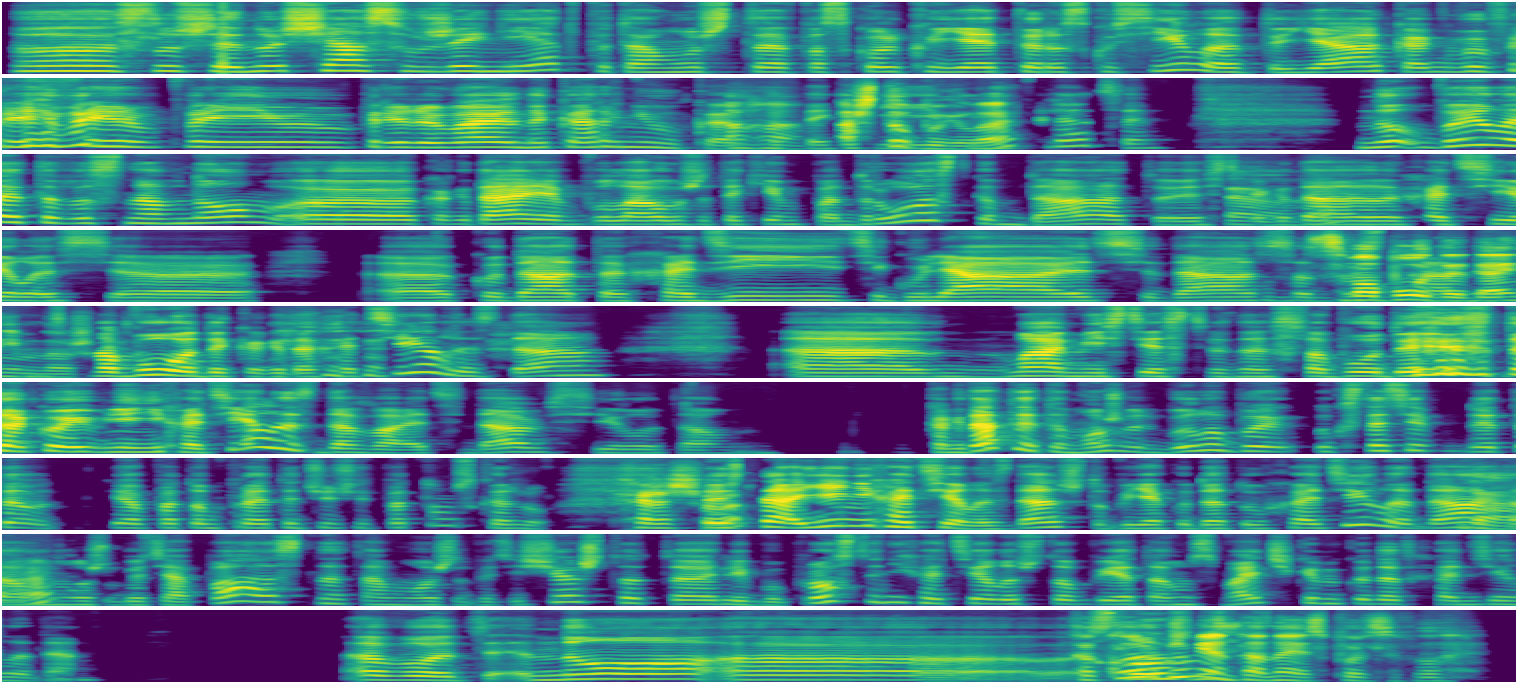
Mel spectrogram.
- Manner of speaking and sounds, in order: tapping; laughing while speaking: "пре пре пре"; other background noise; chuckle; laugh
- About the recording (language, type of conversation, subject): Russian, podcast, Как реагировать на манипуляции родственников?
